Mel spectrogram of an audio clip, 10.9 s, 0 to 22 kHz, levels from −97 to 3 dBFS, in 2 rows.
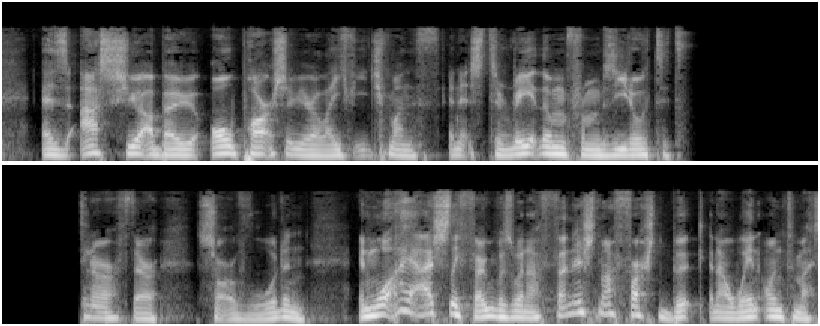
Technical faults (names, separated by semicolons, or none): long network dropout; jitter buffer speed-up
